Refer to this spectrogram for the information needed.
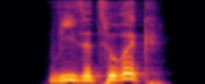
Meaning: first/third-person singular subjunctive II of zurückweisen
- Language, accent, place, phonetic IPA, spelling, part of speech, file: German, Germany, Berlin, [ˌviːzə t͡suˈʁʏk], wiese zurück, verb, De-wiese zurück.ogg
